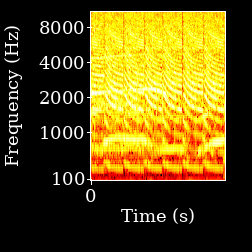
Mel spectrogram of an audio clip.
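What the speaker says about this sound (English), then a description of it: "You about to get the air horn." A loud, blaring air horn blast, held with wavering pitch for a couple of seconds, harsh and close.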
